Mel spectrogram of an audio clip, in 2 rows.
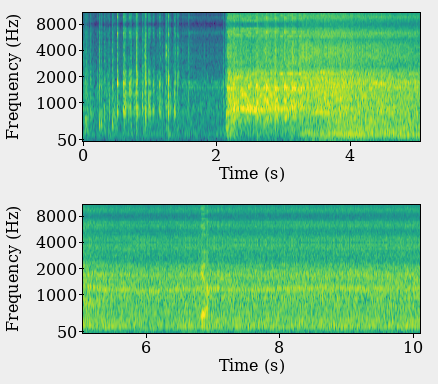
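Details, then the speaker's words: Jaguar XJ6 Series 3 in for service, about 10,000 km since new radiator, hoses and thermostat: quick crank, catches cleanly, settles into even steady idle without misfires; normal start. "Apart from that, it starts and runs nice still."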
